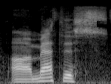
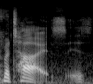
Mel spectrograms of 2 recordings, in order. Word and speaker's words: Matthijs: Mathis, or is it Matthijs? It's Matthijs. Isn't it?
